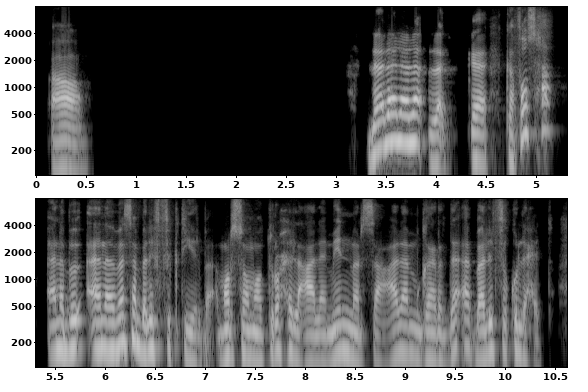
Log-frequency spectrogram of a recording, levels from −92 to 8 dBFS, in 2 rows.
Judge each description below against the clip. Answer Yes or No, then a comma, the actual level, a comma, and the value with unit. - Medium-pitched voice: Yes, medium, 150 Hz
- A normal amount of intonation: Yes, average, 4.7 semitones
